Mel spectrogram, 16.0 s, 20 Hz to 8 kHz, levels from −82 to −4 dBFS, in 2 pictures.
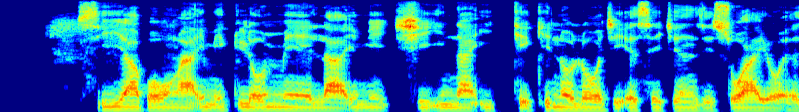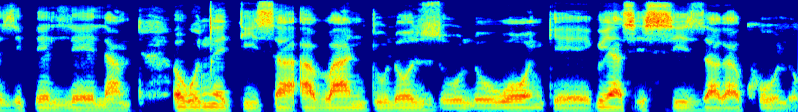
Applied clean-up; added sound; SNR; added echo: none; none; none; none.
